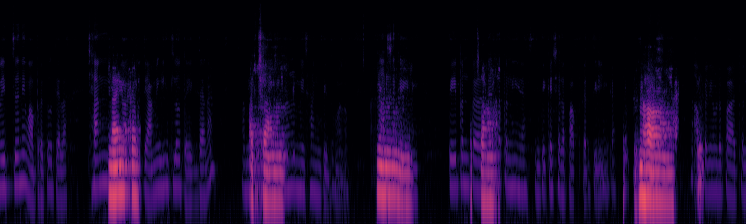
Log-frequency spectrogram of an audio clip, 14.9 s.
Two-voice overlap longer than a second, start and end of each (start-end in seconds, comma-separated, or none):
none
